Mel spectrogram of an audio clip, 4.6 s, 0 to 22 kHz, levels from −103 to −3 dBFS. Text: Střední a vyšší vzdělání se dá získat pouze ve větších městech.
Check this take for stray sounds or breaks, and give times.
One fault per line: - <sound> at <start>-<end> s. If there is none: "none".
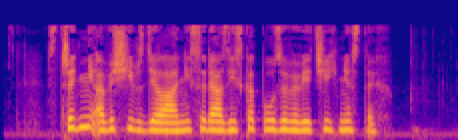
none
